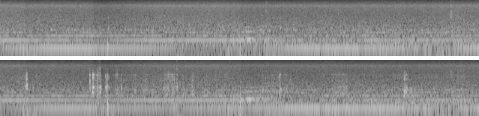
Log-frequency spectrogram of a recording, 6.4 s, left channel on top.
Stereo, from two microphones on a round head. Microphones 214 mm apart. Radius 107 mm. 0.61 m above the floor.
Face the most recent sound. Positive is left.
turn(degrees=50)  # may be behind; listen again after turning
